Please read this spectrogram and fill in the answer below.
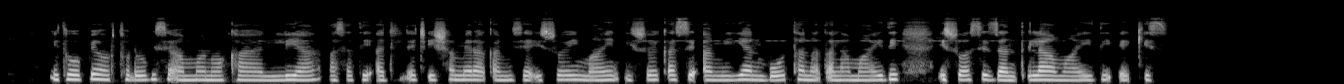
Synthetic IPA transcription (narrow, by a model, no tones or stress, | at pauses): ʔɪt̪o̞ːpʼːɪjaɔɾt̪ʰɔd̪o̞ːɡɪsɛʔɐmːɐnʊwɐkʰaːlːɪjaːɐsɐt̪ɪʔɐd̪ɪlʔɛt͡ʃʼiːʃːɐmɛɾakʼɐmɪsɪjɐʔɪsːɔjmaːjɪnɪsːɔjkʼɐsːɪʔɐmɪjɐnbo̞ːt̪ːɐnɐt̪ʼɐlɐmaːjɪd̪ɪɪsːʊwaːsːɪzɐnt̪ʼɪlaːmaːjɪd̪ɪʔɛkʼːɪs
